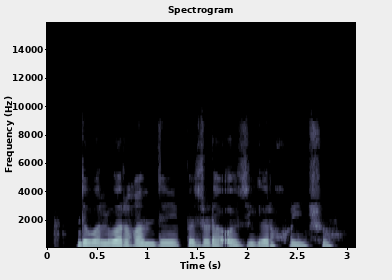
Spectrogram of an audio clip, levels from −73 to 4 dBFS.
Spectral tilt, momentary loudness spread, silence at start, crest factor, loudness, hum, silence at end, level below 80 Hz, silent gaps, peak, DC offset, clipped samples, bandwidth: -8 dB/octave; 9 LU; 0.3 s; 18 dB; -24 LUFS; none; 0.2 s; -70 dBFS; none; -6 dBFS; under 0.1%; under 0.1%; 9.4 kHz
